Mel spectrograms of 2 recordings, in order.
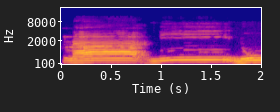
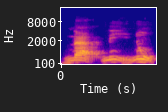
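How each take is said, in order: First: The vowels are drawn out long. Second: The vowels are short and quick. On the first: The speaker calls it wrong. "নট না নি নু, এরকম টানা যাবে না" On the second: The speaker calls it right. "এরকম তাড়াতাড়ি"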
